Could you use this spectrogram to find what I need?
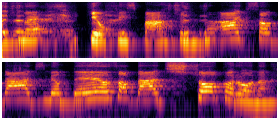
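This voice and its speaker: A woman's high-pitched voice at a very slow pace. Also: ordinary pitch variation. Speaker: podcast host. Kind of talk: podcast interview conversation.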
